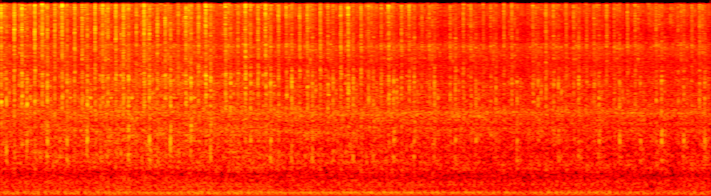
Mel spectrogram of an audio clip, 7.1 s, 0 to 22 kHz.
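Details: 1964 Ford Galaxie 500 convertible: steady idle with slight stumble and rapid light ticking keeping pace with engine; suspected exhaust leak underneath, location not found; plugs and wires may need replacing.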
